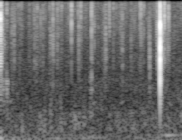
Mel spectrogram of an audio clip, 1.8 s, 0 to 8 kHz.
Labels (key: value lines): label: biophony
recorder: SoundTrap 300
